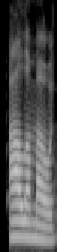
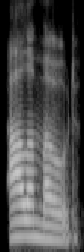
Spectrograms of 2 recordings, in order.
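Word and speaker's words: à la mode: see the word alamode Alam mode this is not English this is French Alam mode which does not mean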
